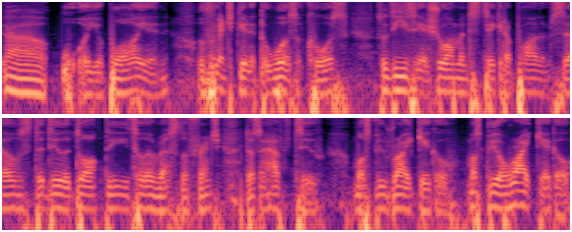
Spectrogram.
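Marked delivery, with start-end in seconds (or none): 2.0-8.9 bad, amateurish put-on Cockney accent. Voicing a shaman's lines in a bad Cockney accent. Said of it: "I'm in my shit British".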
